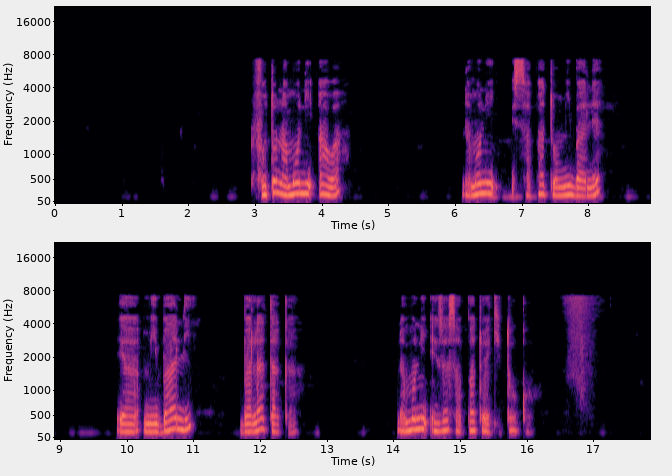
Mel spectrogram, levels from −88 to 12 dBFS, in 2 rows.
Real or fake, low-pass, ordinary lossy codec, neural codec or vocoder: real; 7.2 kHz; MP3, 64 kbps; none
